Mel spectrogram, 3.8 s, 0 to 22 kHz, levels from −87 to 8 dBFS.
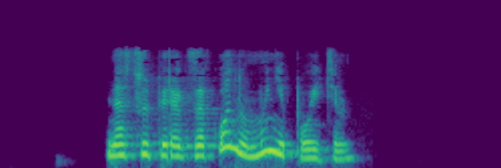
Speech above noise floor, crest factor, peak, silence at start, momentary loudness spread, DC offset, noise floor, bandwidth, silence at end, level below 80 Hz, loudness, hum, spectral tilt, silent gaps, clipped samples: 70 dB; 14 dB; -2 dBFS; 0.8 s; 8 LU; under 0.1%; -85 dBFS; 7.8 kHz; 1.1 s; -60 dBFS; -16 LUFS; none; -7 dB/octave; none; under 0.1%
